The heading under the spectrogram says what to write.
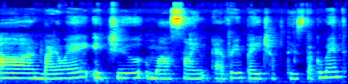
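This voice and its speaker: A woman with a Mexican accent speaks at a medium pitch. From Mexico. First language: Spanish. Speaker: au pair vlogger. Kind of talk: tutorial. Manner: hesitant, with fillers.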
